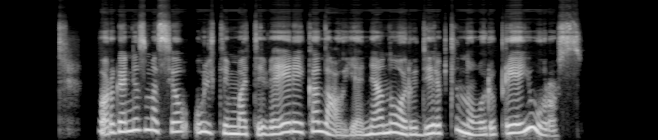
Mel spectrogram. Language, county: Lithuanian, Klaipėda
